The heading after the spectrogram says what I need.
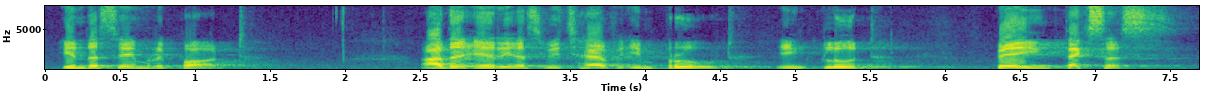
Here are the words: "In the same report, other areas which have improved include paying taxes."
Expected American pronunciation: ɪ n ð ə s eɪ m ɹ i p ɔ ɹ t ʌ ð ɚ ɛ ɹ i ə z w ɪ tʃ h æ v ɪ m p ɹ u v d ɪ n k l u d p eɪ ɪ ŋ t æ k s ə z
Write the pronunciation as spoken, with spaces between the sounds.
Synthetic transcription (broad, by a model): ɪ n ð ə s eɪ m ɹ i p ɔ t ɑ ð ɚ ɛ ɹ i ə s w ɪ tʃ h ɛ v ɪ m p ɹ u v d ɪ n k l u d p eɪ ɪ ŋ t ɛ k s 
